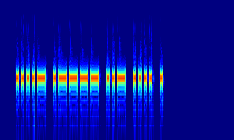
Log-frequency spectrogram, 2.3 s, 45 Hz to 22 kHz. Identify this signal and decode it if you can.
Morse code, heard as a keyed tone, about 44 wpm, 700 Hz. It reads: 41UHE
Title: Five Challenging Letter-Number Combinations 45wpm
